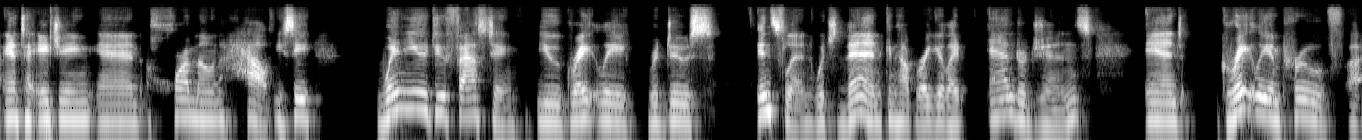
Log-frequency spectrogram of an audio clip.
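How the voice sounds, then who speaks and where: A middle-aged man with a bright, forward voice talks straight to the viewer about health. His delivery is enthusiastic and emphatic, with a mid-range pitch and casual asides. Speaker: health educator host. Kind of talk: direct-to-camera health talk.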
